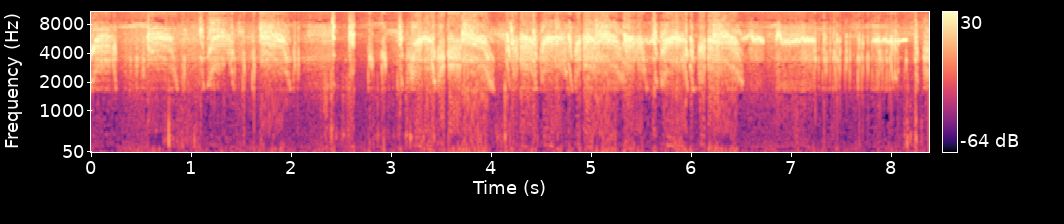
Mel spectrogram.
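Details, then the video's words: Swiftlets recorded in Cilacap, Central Java, Indonesia, played as a lure and training sound: dense, high-pitched twittering chirps and squeaky trills, overlapping continuously with constant rapid clicking throughout. "SUARA BURUNG PANGGILAN WALET GACOR"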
